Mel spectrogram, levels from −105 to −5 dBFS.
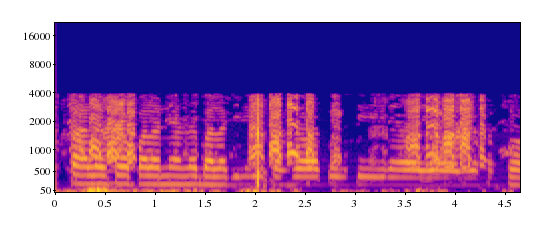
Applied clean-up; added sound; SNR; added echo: classical method spectral subtraction.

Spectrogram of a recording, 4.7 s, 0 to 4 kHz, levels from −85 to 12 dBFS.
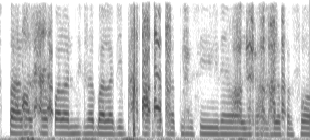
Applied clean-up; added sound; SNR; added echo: neural diffusion model UNIVERSE++.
